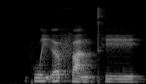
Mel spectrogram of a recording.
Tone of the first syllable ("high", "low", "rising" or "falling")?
rising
